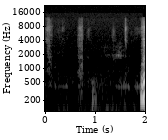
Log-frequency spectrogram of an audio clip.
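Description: Near silence, with a woman's voice starting to speak near the end.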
